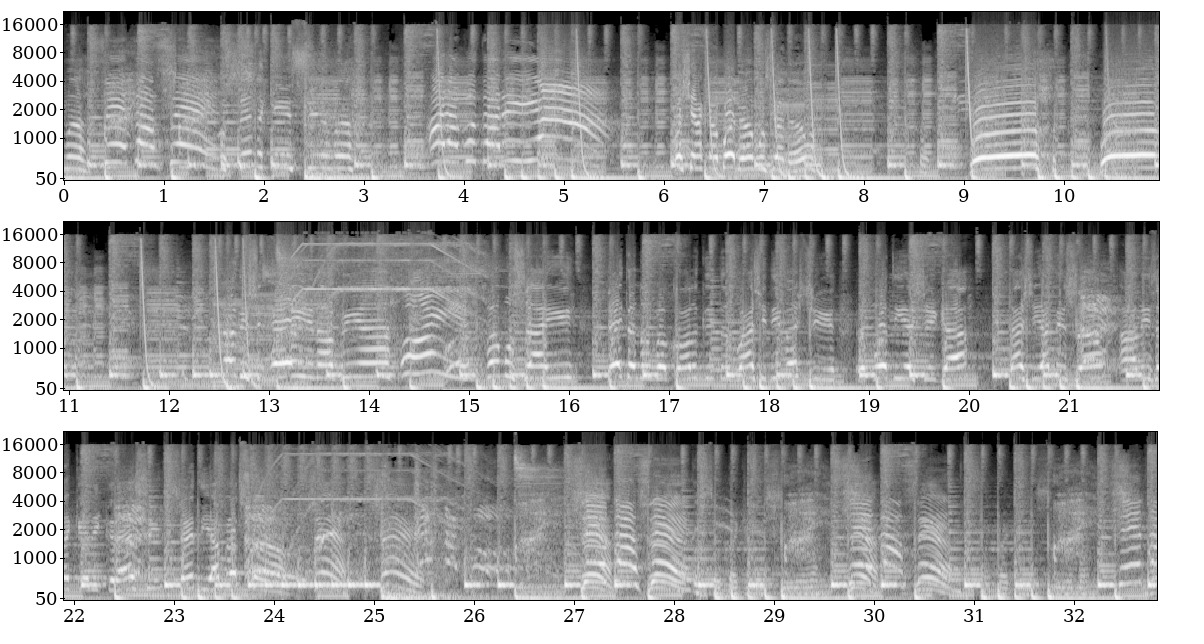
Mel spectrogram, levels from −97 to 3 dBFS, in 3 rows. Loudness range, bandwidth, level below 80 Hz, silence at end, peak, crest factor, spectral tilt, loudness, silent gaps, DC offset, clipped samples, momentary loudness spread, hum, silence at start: 3 LU; 17 kHz; -16 dBFS; 0 s; 0 dBFS; 8 dB; -5 dB/octave; -8 LUFS; none; under 0.1%; 1%; 7 LU; none; 0 s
